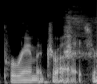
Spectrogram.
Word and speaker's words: parameterize: Do you say it the British way then? Parameterize. Parameterize. – I try to leave out the tur and I just say tries.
